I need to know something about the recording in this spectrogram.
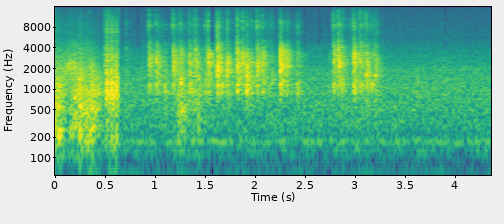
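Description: Rustling shuffle of someone settling into a desk chair, then a quick burst of typing on a computer keyboard that stops a little after three seconds in.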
